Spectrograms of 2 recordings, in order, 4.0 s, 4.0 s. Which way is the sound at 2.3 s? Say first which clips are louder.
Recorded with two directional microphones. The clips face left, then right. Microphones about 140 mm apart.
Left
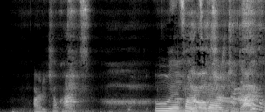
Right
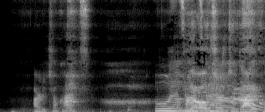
Left 5 dB; 35° left (ahead or behind).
